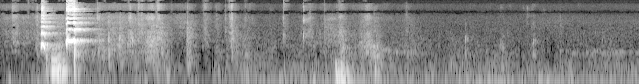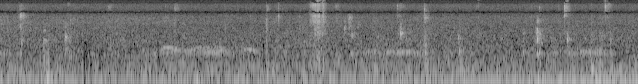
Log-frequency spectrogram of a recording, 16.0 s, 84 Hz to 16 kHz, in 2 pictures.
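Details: A 13-week-old corgi puppy playing with a friend on 12 September 2021 gives a burst of high, sharp yips and barks, then goes mostly quiet.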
